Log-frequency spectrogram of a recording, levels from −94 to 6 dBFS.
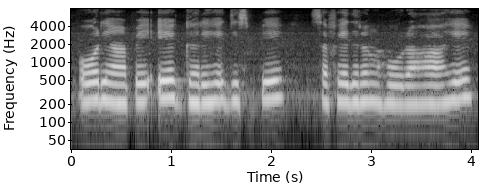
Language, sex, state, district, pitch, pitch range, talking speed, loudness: Hindi, female, Uttar Pradesh, Saharanpur, 220 Hz, 215-240 Hz, 175 wpm, -16 LUFS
